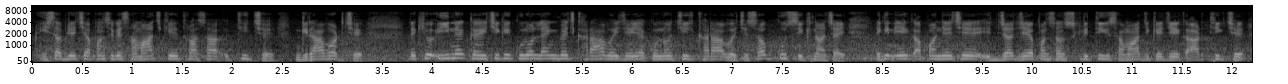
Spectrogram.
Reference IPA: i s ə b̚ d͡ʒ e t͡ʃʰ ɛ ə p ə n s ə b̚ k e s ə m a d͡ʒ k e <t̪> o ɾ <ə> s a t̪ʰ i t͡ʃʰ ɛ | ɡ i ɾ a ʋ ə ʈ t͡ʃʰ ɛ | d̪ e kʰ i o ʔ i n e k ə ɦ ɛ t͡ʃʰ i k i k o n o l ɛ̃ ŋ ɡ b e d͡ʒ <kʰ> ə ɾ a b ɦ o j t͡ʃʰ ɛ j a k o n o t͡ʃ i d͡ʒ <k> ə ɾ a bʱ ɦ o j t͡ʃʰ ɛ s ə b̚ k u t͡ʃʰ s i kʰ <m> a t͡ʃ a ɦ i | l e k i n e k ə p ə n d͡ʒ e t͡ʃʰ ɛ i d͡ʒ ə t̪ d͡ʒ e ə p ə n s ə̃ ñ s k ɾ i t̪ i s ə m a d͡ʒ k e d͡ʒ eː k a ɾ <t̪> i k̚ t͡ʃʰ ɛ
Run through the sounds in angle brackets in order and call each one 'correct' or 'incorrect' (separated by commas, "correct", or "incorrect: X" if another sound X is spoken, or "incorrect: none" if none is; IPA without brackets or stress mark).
incorrect: t̪ʰ, incorrect: a, correct, incorrect: kʰ, incorrect: n, incorrect: t̪ʰ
